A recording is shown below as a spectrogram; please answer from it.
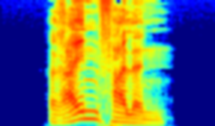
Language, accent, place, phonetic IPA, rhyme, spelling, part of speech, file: German, Germany, Berlin, [ˈʁaɪ̯nˌfalən], -aɪ̯nfalən, reinfallen, verb, De-reinfallen.ogg
- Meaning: 1. to fall into 2. to fall for, to be deceived by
